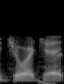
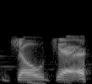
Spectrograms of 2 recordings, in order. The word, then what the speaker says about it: Georgia: Someone said, please say Georgia, not Joja.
